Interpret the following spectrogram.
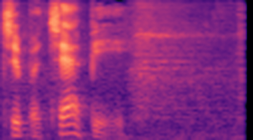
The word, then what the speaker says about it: Chipichape: It's actually pronounced Chipichape.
